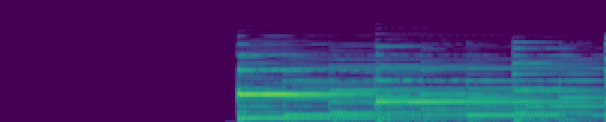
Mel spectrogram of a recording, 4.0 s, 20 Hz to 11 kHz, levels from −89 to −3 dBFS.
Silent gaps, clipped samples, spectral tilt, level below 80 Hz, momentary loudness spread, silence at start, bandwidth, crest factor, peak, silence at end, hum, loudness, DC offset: none; under 0.1%; -5.5 dB/octave; -60 dBFS; 10 LU; 1.6 s; 4.5 kHz; 16 dB; -18 dBFS; 0 s; none; -32 LUFS; under 0.1%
